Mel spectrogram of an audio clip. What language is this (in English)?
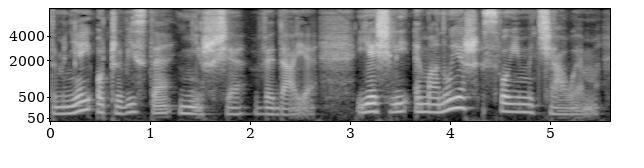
Polish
